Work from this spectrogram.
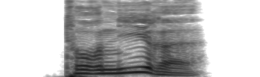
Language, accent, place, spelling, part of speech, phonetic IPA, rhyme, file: German, Germany, Berlin, Turniere, noun, [tʊʁˈniːʁə], -iːʁə, De-Turniere.ogg
- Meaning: nominative/accusative/genitive plural of Turnier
